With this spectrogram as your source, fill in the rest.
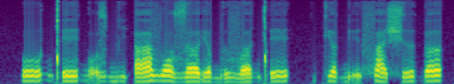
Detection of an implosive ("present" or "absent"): present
